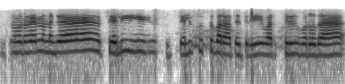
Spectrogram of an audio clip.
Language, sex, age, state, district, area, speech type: Kannada, female, 60+, Karnataka, Belgaum, rural, conversation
